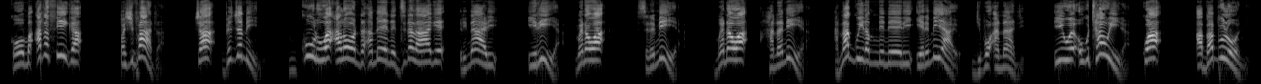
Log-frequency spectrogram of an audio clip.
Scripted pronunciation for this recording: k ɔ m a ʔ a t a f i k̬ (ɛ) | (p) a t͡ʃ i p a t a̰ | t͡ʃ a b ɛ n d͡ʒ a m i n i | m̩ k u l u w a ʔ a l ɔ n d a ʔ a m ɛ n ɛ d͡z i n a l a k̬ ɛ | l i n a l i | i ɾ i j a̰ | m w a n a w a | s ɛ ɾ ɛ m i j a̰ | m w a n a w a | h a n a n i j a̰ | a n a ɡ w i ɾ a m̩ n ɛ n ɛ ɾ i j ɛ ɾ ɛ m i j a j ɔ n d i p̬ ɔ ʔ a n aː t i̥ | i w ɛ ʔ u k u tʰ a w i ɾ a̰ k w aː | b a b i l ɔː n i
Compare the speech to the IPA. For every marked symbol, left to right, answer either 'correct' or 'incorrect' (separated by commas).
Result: incorrect, correct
